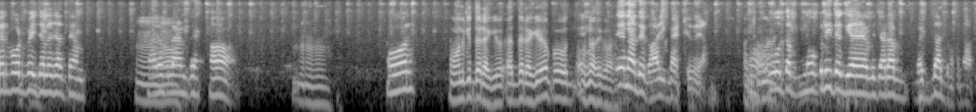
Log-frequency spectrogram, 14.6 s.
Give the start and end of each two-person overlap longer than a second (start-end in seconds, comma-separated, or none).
none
